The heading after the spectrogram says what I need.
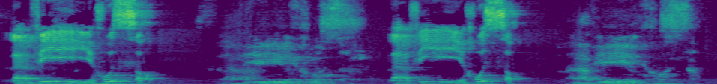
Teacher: Sinnya mengalir, kemudian diakhiri dengan ra tebal.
